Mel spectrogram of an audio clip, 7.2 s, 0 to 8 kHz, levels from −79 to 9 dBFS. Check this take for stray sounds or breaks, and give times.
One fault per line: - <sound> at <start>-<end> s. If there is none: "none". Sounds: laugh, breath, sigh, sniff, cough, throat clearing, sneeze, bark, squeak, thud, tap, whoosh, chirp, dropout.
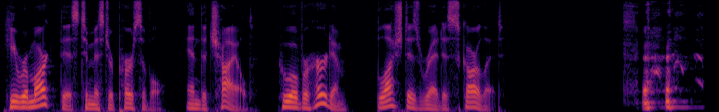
- laugh at 6.2-7.0 s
